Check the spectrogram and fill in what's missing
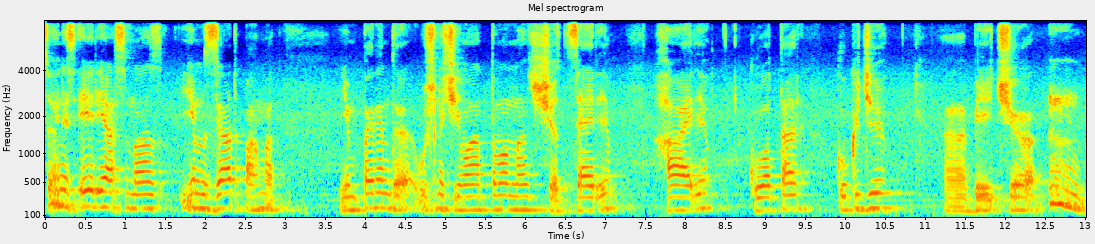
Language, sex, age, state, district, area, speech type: Kashmiri, male, 18-30, Jammu and Kashmir, Budgam, rural, spontaneous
